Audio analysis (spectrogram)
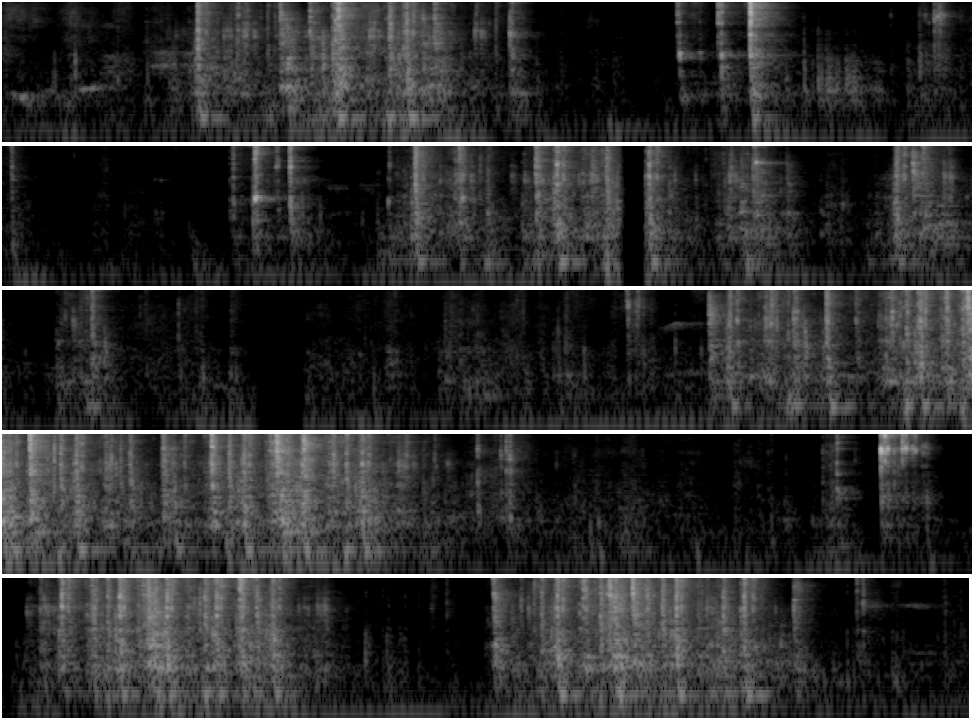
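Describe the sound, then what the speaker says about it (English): A sewing machine stitches the corner of a fabric tote bag in short, rattling mechanical bursts separated by pauses, close and moderately loud. "So yeah, sewing the corner now."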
